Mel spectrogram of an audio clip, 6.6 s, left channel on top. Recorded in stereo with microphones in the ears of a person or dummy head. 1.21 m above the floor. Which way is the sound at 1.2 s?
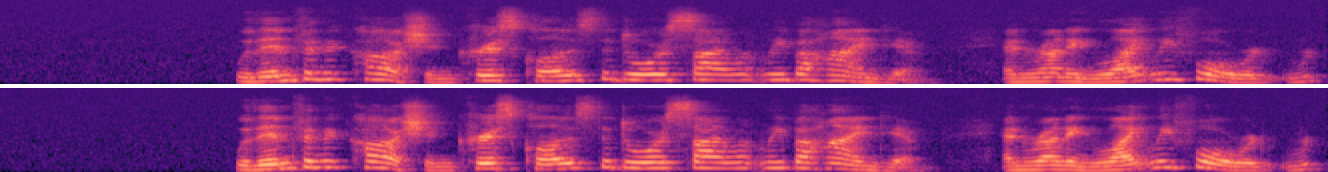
40° right (ahead or behind).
